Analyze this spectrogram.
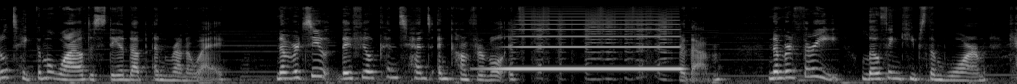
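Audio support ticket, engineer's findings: Loudspeaker feedback squeal, 4.70–6.90 s. Single 732 Hz tone swells over roughly half a second to about 10 dB above programme. Mic-to-speaker loop gain above unity at that frequency. Spectrogram: one bright horizontal line, thickening; waveform: growing sinusoidal envelope.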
